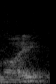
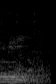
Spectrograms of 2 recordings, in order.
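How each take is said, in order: First: The word ends in an 'eye' vowel. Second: The word ends in an 'ee' vowel. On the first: "instead of saying my" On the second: "Irish people very often ... will say me"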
